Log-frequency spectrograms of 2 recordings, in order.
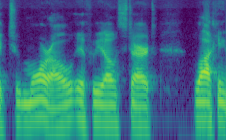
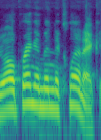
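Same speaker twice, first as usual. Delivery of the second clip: a teasing, sing-song doctor, pitched up; mocking doctor; 9 semitones higher, 3 dB louder, faster than usual. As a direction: echo her taunting him. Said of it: "she was making fun of me".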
